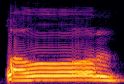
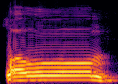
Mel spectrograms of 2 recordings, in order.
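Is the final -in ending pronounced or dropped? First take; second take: dropped; dropped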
